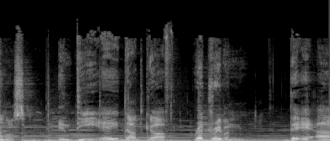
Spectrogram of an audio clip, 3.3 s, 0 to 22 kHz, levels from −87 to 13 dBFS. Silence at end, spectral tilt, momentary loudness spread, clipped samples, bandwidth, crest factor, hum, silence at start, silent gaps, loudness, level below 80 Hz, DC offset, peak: 0 s; -5.5 dB/octave; 10 LU; under 0.1%; 18 kHz; 18 dB; none; 0 s; none; -19 LUFS; -36 dBFS; under 0.1%; 0 dBFS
